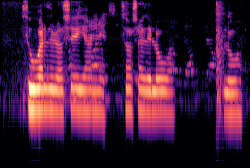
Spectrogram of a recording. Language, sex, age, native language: Icelandic, male, 11, Icelandic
